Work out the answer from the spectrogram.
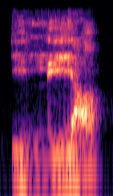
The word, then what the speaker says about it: Ilia: Yeah, so the way you pronounce it in Greek is Ilia. It's more like elongated.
